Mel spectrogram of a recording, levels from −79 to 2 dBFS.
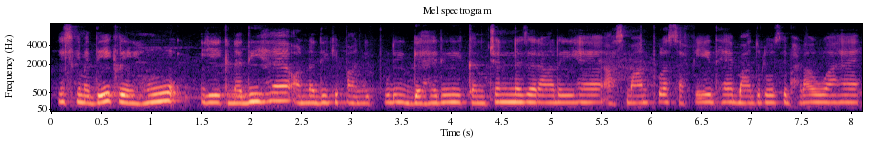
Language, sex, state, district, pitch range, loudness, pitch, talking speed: Hindi, female, Bihar, Katihar, 200-215 Hz, -19 LUFS, 210 Hz, 235 wpm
